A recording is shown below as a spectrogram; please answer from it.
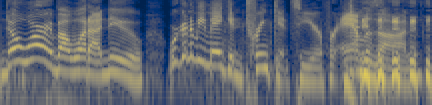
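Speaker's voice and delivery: scheming, evil villain voice. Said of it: "you sound like an evil villain from a T V show".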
